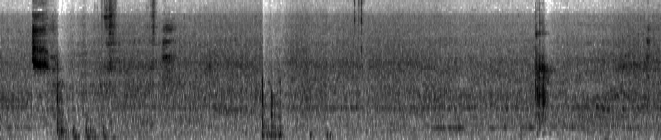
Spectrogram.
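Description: Glass spice jars being handled and set down on a shelf: scattered clinks and knocks, with a heavier thump about five seconds in and a sharp clink near the end, over a steady low hum.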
